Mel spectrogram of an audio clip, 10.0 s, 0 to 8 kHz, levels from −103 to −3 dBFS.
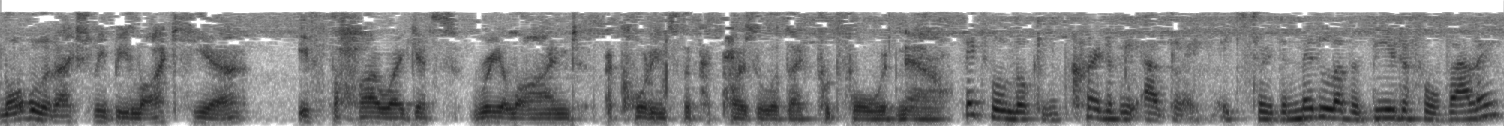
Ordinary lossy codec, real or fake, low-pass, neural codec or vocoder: MP3, 24 kbps; real; 7.2 kHz; none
